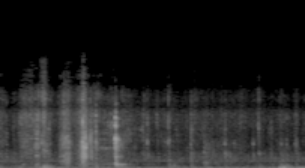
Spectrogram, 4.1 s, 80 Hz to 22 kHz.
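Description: Faint, irregular small metal ticks and clicks of a 3 mm Allen key working the grub screws loose in a hydraulic pump pulley, over a low background rumble.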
